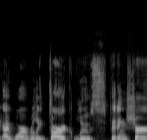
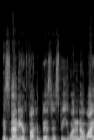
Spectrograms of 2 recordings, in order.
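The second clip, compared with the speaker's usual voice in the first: raised, loud imitation of an angry father; retold furious dad; 6 semitones higher, 7 dB louder, faster than usual. Dad confronting assistant principal over daughter's bra, furious. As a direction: lay into him as the indignant dad. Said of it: "my dad comes in furious".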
